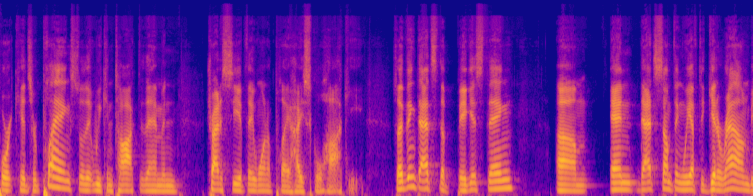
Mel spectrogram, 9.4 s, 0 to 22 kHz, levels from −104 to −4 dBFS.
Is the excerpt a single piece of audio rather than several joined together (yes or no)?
yes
